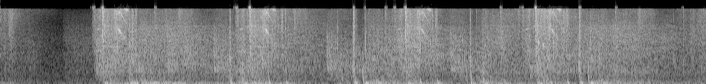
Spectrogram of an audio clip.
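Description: An explosion booms with a loud roar.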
